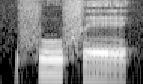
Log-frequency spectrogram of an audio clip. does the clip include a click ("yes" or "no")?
no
